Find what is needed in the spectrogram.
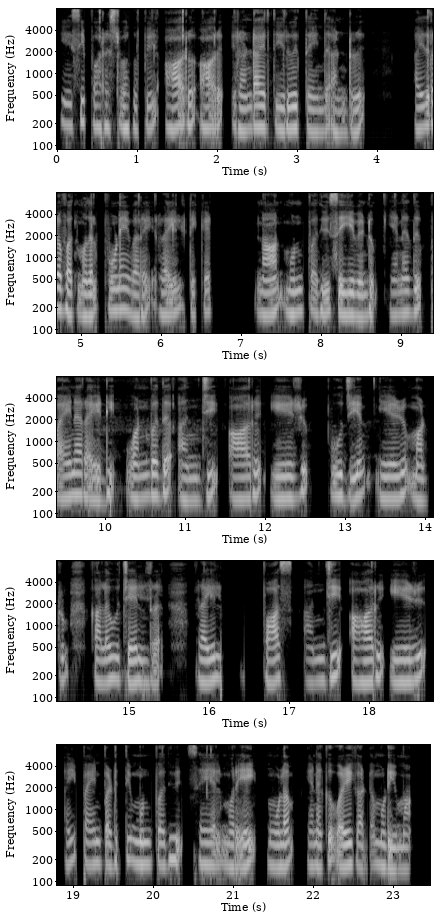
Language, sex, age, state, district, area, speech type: Tamil, female, 30-45, Tamil Nadu, Vellore, urban, read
